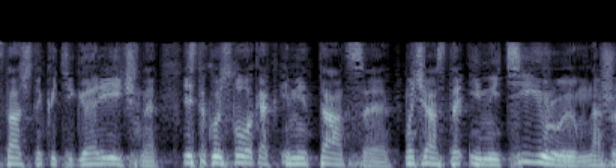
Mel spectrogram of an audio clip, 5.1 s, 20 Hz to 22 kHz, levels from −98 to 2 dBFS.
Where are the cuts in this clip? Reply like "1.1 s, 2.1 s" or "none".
3.3 s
